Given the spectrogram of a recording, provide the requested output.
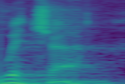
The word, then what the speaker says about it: wicca: know what the word wicca means to you but the word wicca means to me is which and it's technically pronounced witcha and it means a male witch in old english so but we're not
